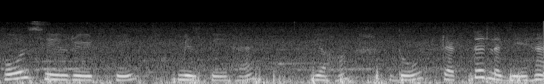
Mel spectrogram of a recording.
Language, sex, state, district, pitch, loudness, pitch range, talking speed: Hindi, female, Punjab, Pathankot, 215 Hz, -16 LUFS, 195-240 Hz, 110 wpm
